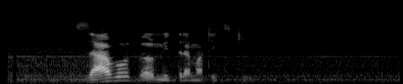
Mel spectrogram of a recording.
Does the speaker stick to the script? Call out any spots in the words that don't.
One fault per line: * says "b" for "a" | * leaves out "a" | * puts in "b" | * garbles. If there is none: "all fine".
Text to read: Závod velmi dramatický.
all fine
